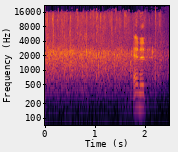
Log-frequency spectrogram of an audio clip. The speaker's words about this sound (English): Would you join me in giving God a clap offering of praise for what he has done in Petruța's life?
